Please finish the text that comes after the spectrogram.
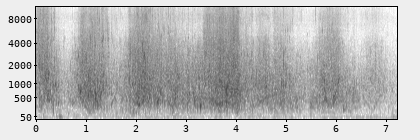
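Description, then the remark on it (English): Rushing stream water surges and splashes in broad repeated swells as a person in waders sloshes step by step across a narrow stream, leaning into the strong current, with no voices. “we slosh across to the other side. A The rushing water squeezes the waders tight and cold against my legs, and I have to lean into the current to avoid toppling over.”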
